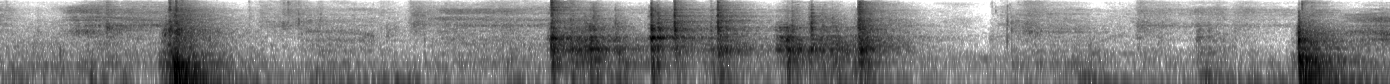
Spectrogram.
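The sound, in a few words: loading a dishwasher, door and rack sounds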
